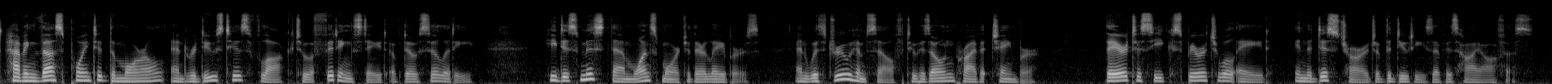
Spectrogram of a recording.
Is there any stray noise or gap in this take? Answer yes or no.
no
